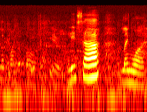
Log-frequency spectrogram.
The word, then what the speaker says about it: Langlois: Langlois. Lisa Langlois. Did I say it right? Perfect. Lisa Langlois.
